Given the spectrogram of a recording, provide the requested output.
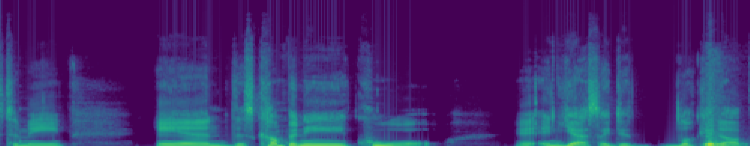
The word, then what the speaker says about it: Kuoe: And this company, Cool, and yes, I did look it up. That is how you pronounce it. They put it in um katakana on their website for how to pronounce it.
